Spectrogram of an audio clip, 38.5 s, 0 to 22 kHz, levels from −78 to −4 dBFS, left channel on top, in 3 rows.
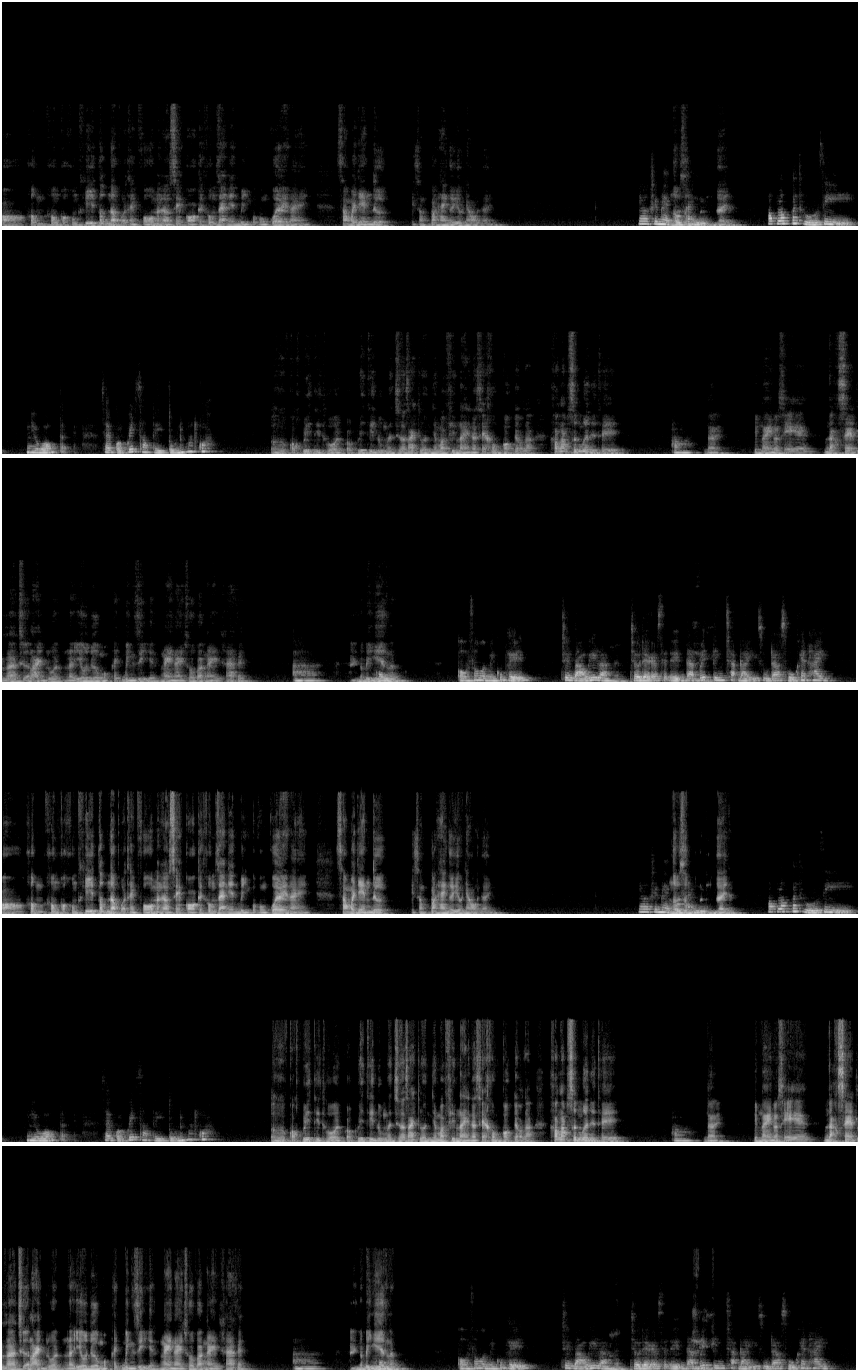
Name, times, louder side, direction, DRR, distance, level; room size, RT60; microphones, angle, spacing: voice 1, 0.0-5.8 6.1-7.5 10.0-11.1 16.9-22.1 23.4-23.7 24.1-29.4 30.9-31.7 34.8-35.0 36.0-36.4, right 5 dB, 80° right, 0.4 m, -30 dB
voice 2, 9.6-10.6 11.5-12.8 13.2-13.8 14.4-16.0 22.9-23.2 30.0-30.5 31.3-31.7 32.5-33.6 34.1-34.9 35.1-38.1, left 2 dB, 30° left, 0.3 m, -28 dB
2.8 x 2.4 x 2.9 m
head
